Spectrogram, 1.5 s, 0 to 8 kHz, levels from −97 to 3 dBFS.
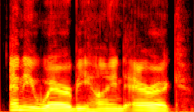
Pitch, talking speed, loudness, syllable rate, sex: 150 Hz, 125 wpm, -14 LUFS, 6.5 syllables/s, male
